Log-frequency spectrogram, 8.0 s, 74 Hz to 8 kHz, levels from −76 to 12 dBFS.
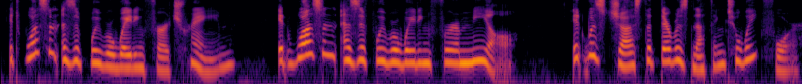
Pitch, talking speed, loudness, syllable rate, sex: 240 Hz, 215 wpm, -20 LUFS, 5.2 syllables/s, female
